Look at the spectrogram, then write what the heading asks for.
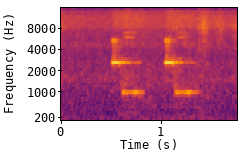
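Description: A mobile phone gives two short, quiet electronic beeps in quick succession, each a bright falling two-tone blip, with no talking around them.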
